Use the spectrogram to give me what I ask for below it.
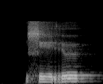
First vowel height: high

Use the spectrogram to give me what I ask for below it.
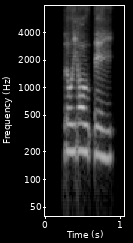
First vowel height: mid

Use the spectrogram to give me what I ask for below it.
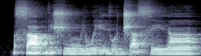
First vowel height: low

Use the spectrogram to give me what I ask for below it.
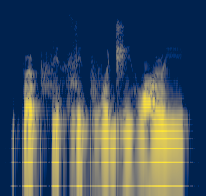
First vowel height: mid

